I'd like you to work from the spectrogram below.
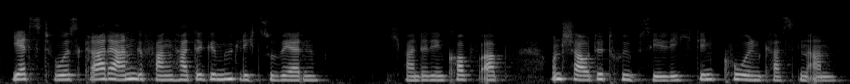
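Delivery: usual speaking voice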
